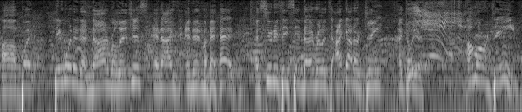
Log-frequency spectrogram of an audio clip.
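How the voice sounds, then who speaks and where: A man hosting a casual podcast chat, talking in a halting, bantering way and often repeating himself. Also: high-pitched. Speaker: podcast host. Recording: crowded, noisy public room chatter.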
